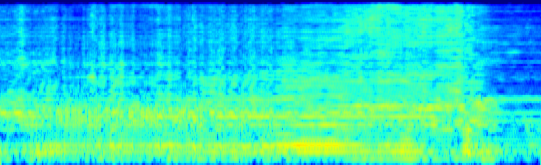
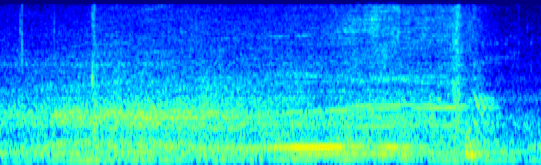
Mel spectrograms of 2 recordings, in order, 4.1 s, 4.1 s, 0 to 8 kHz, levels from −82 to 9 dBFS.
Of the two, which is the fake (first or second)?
first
